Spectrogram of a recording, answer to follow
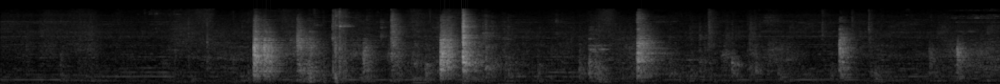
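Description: Knocks, clicks and rattles of a new coffee maker's parts being handled and fitted together. The sharp knocks start about two and a half seconds in, over faint background music.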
